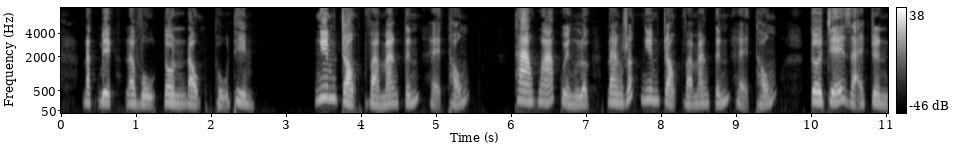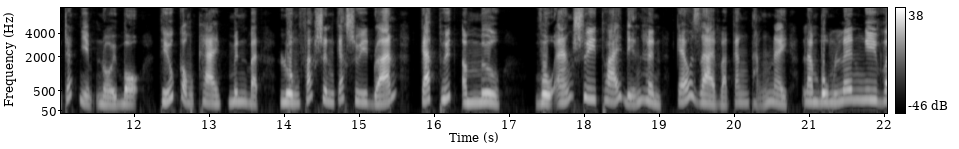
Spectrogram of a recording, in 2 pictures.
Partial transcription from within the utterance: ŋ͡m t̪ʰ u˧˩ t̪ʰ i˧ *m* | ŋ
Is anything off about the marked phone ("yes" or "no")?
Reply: no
